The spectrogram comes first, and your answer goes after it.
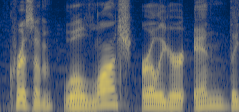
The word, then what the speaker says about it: XRISM: station a japanese-led mission xrism pronounced chrism will launch earlier in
